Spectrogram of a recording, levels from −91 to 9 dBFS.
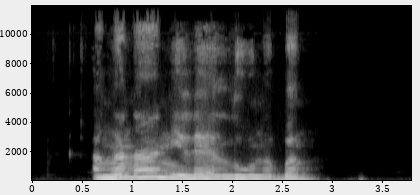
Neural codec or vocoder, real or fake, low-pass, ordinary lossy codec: none; real; 10.8 kHz; Opus, 24 kbps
